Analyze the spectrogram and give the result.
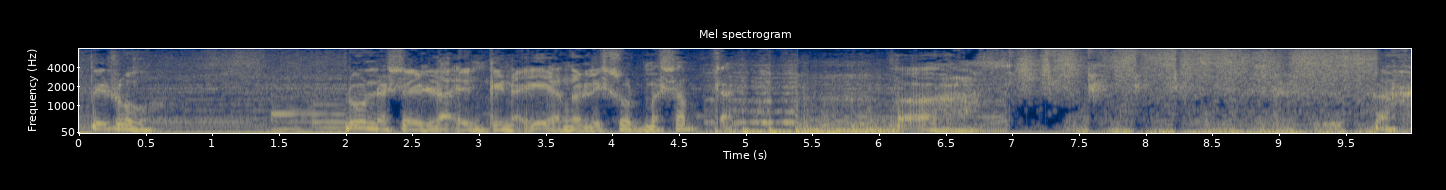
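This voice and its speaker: An actor playing a gentle old widower who lives at a dumpsite, speaking hesitantly with a Filipino Bisaya accent in a radio drama. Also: male voice, medium pitch. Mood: fond, reflective. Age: older. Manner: halting, hesitant delivery. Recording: music behind the voice.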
